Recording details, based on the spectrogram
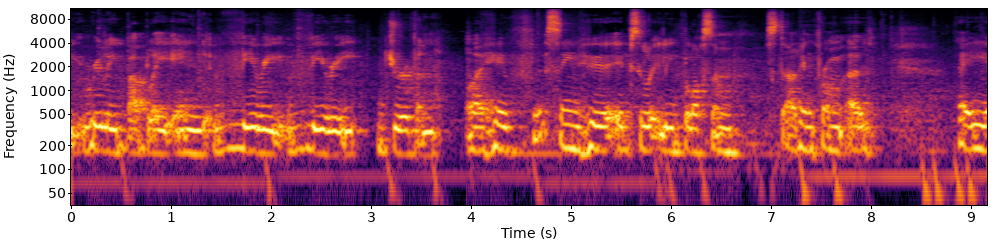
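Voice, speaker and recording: A woman with a low, gravelly voice speaks hesitantly, doubling words for emphasis. The room is echoey, with faint noise behind her. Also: darkish tone. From New Zealand. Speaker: support worker. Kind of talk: interview.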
